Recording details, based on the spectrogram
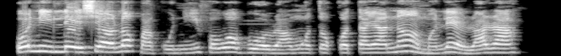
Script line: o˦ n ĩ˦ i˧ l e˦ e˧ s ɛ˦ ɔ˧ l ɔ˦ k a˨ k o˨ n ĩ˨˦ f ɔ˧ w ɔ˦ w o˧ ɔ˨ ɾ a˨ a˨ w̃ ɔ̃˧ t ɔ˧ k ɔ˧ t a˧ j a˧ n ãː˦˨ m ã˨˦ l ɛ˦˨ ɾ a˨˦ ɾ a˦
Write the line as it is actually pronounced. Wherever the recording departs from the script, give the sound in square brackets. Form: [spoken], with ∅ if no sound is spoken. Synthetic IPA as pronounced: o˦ n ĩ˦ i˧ l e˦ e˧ [ʃ] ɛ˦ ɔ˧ l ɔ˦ [k͡p] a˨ k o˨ n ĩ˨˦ f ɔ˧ w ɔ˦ [b] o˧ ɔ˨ ɾ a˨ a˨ w̃ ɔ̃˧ t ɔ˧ k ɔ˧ t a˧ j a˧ n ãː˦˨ m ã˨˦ l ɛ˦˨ ɾ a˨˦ ɾ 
